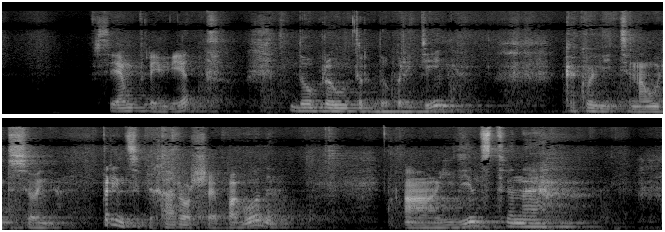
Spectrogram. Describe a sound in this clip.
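A young man talks with animation close to a phone's microphone, in a small echoing room.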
